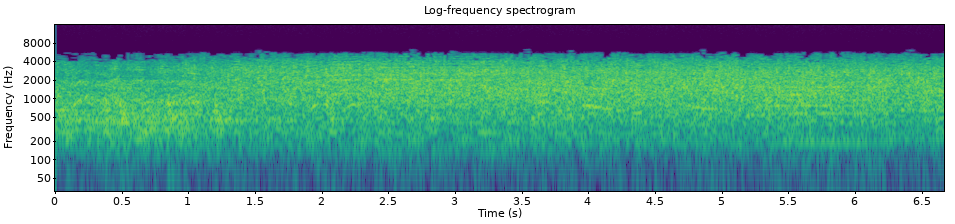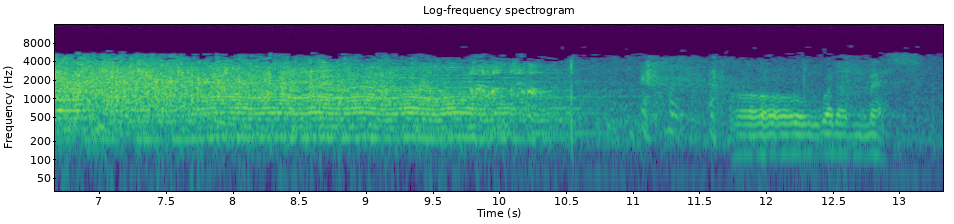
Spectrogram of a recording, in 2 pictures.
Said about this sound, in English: Holy smoke! The house is moving. It's an earthquake. Oh, it's a train!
